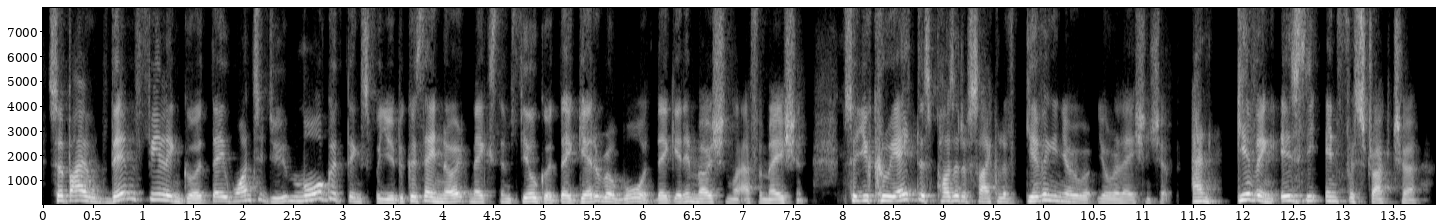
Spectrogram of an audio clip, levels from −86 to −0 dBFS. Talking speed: 205 wpm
